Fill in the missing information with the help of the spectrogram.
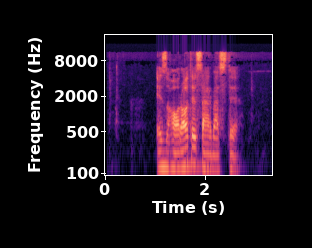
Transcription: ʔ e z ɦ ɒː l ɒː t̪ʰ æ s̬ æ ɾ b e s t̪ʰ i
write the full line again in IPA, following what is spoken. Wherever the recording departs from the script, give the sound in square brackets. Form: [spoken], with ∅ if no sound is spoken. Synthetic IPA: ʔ e z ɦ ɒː [ɾ] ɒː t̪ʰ [e] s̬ æ ɾ b [æ] s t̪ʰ [e]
